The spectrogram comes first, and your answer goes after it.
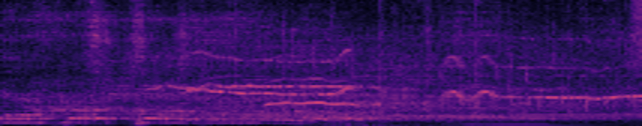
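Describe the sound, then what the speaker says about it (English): A crowd at the award ceremony for world champion cyclist Tadej Pogačar after a gravel road race in Siena, cheering and applauding in a broad roar, with whoops and raised voices that fade into a lower hum. "Thunderous applause for a mighty champion."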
